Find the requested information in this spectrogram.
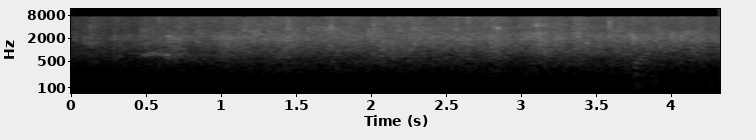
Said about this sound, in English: Uh, clap your hands for the Bible.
